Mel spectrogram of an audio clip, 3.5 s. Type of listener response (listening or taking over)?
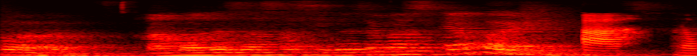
taking over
